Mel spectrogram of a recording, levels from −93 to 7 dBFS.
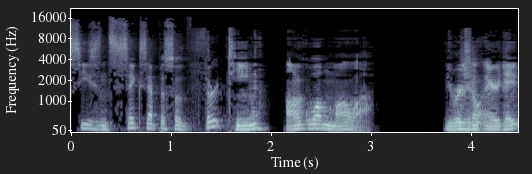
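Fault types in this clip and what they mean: Adaptive stream at a lower bitrate: a slowing connection pushed the player onto a far leaner rendition from 1.2 s to the end. The sound switches abruptly, without a gap, to a dull, artefact-laden version with nothing above 11.5 kHz, which fits low-rate HE-AAC.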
